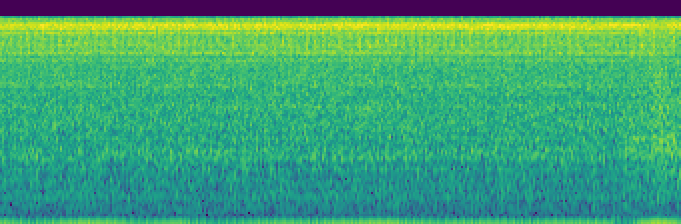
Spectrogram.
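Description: Deep idle rumble that surges and dips every second or two, with a stumble near the end; engine idling rough.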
